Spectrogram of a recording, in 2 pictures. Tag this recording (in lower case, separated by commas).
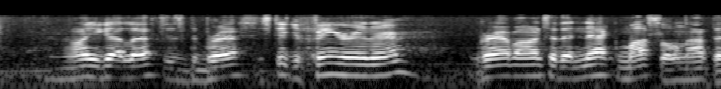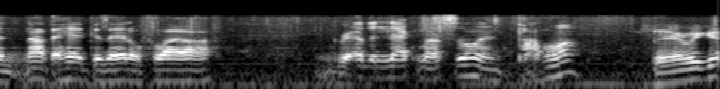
speech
